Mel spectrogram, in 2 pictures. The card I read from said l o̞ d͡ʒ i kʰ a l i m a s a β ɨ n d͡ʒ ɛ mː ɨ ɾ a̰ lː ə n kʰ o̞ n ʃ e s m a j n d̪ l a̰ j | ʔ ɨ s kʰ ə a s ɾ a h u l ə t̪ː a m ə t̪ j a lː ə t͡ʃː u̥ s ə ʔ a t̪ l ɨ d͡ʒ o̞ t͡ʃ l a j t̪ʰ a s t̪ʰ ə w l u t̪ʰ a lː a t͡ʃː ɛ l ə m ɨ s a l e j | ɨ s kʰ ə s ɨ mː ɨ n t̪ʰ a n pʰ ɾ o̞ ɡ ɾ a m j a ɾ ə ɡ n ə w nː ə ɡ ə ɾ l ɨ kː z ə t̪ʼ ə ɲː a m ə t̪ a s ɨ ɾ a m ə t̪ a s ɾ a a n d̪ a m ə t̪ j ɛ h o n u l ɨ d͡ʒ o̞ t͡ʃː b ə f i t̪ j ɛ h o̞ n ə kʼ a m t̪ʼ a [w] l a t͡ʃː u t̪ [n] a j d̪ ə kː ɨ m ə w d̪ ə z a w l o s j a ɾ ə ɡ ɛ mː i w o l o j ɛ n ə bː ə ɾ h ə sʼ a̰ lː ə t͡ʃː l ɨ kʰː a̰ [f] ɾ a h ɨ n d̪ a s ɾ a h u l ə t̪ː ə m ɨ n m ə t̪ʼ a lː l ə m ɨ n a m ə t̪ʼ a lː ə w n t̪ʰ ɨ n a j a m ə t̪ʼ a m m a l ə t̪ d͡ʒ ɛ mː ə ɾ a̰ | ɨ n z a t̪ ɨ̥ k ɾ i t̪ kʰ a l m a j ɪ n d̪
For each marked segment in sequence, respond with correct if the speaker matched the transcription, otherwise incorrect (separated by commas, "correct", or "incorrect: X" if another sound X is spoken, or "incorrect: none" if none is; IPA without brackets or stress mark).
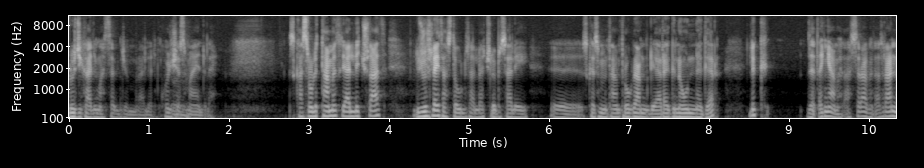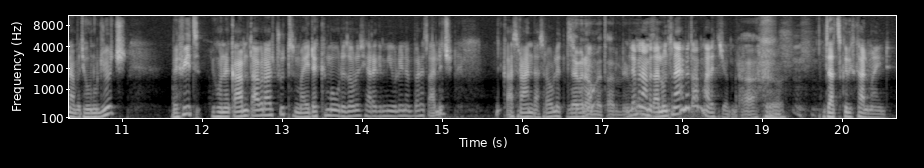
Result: incorrect: β, incorrect: m, incorrect: s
